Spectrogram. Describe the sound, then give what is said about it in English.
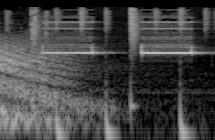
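A microwave oven's high electronic beep rings out and holds steady as the microwave is turned on to heat leftovers, with a few dull clunks and taps, like buttons being pressed or a door closing, breaking in over it. No one speaks. “All right, let's turn the microwave on and get these leftovers rolling.”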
